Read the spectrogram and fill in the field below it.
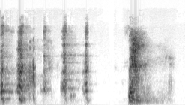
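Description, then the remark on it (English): A run of five quick puppy-like yips from Miel, a newly adopted puppy, in a choppy rhythm, followed after a short pause by a longer breathy whine that fades out. “My puppy.”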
